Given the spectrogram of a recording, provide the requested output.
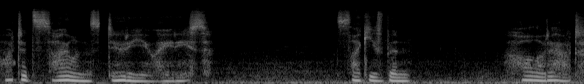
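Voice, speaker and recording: A woman's voice: fairly low pitch, fairly even intonation, slow pace, warm tone, a little hiss or hum. A woman playing a determined, sardonic young warrior heroine in a video game, questioning in a dry, pressing manner. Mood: sardonic probing. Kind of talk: video game dramatic acting.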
